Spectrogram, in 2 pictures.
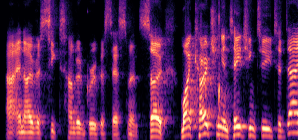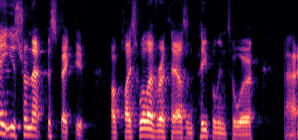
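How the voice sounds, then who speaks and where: A man's voice: mid-range voice, sharp tone. A middle-aged man, a career coach, presenting a live online workshop, upbeat and emphatic, putting rhetorical questions straight to his viewers.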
